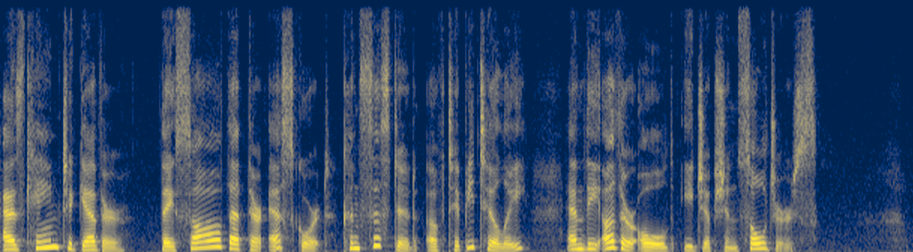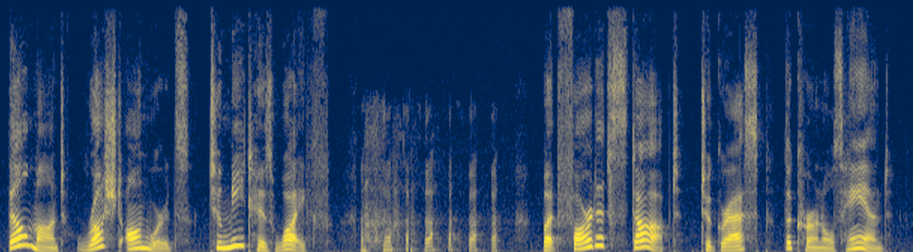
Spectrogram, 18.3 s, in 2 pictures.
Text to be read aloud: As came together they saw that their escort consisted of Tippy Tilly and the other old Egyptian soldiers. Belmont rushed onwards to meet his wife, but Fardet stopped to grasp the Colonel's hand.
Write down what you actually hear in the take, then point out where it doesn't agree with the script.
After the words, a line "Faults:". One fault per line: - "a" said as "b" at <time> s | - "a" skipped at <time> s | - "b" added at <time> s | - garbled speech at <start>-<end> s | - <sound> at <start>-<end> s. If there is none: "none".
As came together they saw that their escort consisted of Tippy Tilly and the other old Egyptian soldiers. Belmont rushed onwards to meet his wife, but Fardet stopped to grasp the Colonel's hand.
Faults:
- laugh at 12.7-14.3 s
